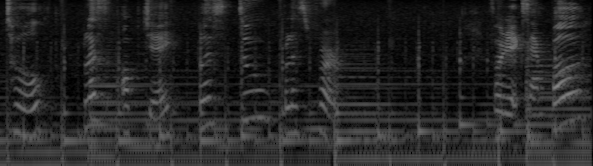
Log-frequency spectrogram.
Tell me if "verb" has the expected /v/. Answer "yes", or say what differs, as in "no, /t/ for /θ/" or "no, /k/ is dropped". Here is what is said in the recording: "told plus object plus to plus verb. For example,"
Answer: no, /f/ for /v/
